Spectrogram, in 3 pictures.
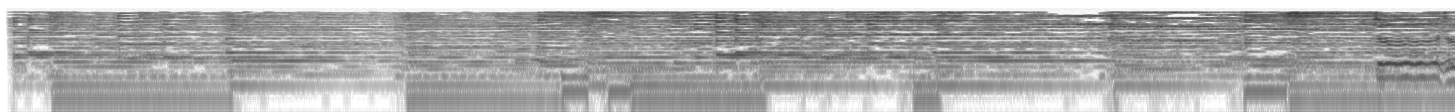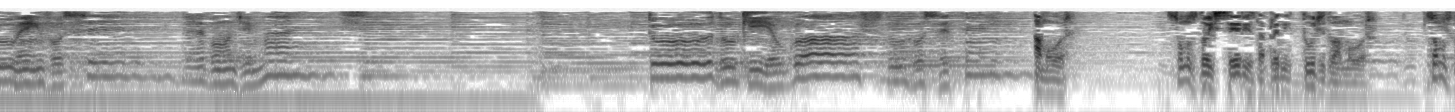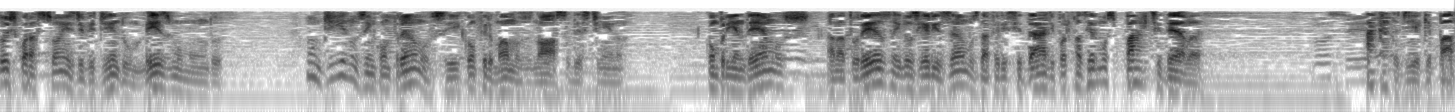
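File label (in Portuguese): ROMANTICO P ESPOSA, Telemensagens, Românticas masculino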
